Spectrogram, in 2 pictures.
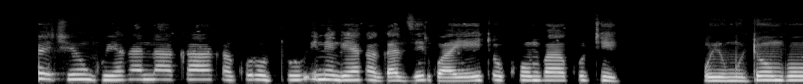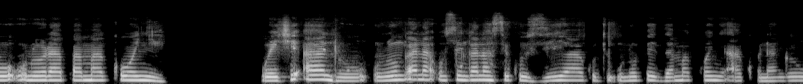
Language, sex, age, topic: Ndau, female, 36-49, health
